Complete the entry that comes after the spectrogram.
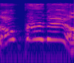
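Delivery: high, breathy-sounding swoon over Bernie; mock the fans' adoration. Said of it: "They just".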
